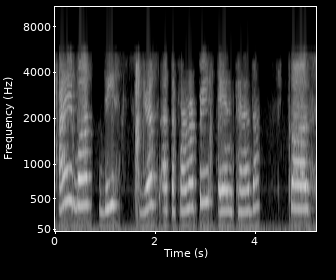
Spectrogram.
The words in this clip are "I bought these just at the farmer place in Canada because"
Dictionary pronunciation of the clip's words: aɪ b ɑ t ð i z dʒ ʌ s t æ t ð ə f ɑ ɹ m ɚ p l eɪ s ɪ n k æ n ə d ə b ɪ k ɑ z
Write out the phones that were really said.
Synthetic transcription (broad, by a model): aɪ b ɑ t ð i s dʒ ʌ s t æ t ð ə f ɑ ɹ m ɚ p eɪ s ɪ n k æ n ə d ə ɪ k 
